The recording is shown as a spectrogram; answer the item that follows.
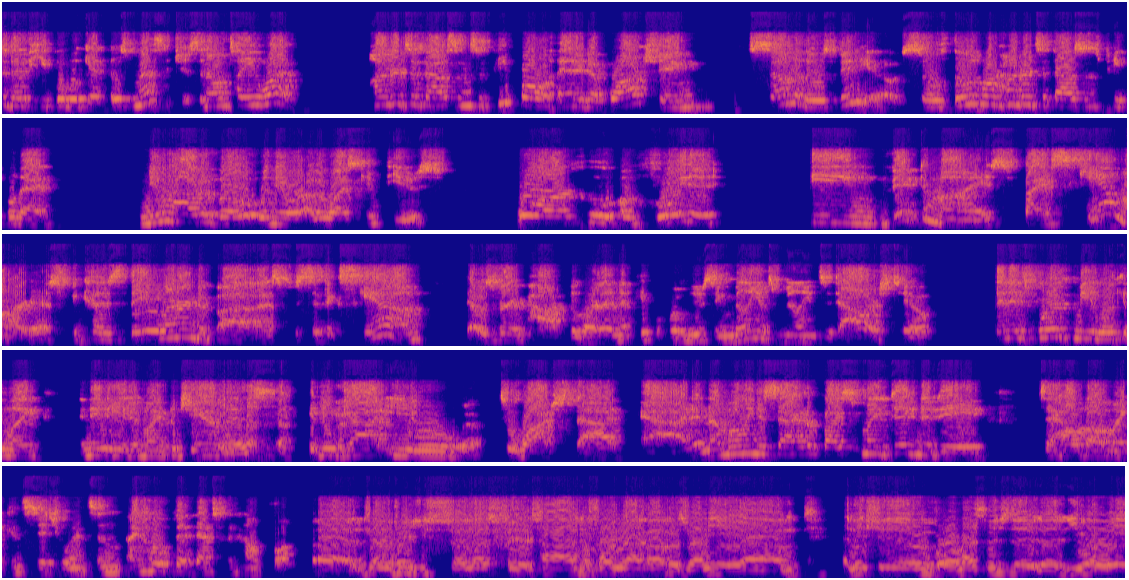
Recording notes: We apologize for the poor sound quality in this episode, our team faced unexpected technical issues that have since been resolved.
